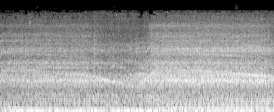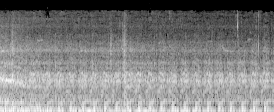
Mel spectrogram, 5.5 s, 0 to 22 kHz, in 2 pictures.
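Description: A 1987 Honda XL600R single-cylinder motorcycle engine runs close by, a steady loud thumping beat that settles into an even idle-like pulse toward the end, with no talk.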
